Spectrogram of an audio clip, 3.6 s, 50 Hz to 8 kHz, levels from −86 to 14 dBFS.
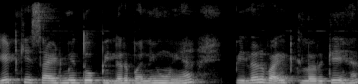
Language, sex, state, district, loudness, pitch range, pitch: Hindi, female, Uttar Pradesh, Varanasi, -27 LUFS, 195-225 Hz, 210 Hz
